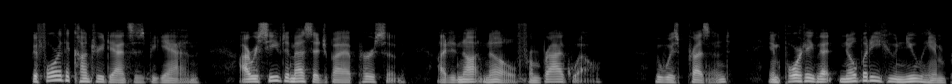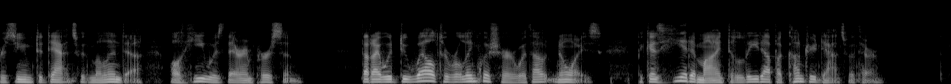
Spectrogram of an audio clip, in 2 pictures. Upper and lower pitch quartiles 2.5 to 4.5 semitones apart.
Yes: average, 4.1 semitones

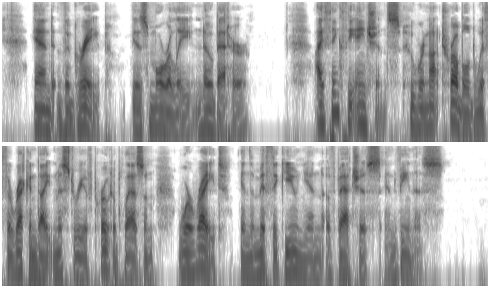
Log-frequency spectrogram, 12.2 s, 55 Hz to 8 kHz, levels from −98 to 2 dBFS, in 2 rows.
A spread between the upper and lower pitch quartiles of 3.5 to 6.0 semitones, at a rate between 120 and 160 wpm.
No: average, 3.0 semitones; average, 155 wpm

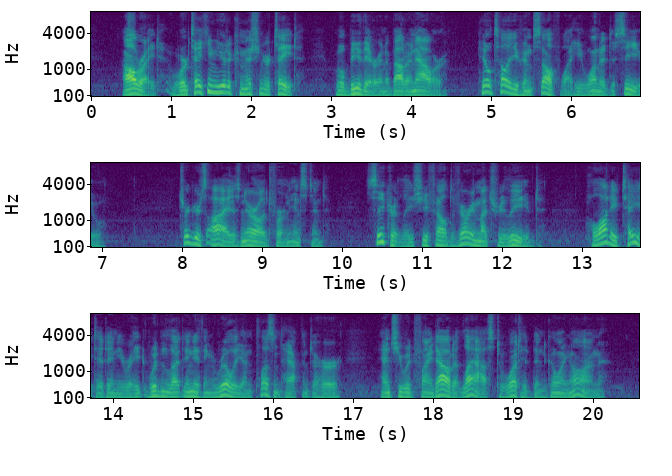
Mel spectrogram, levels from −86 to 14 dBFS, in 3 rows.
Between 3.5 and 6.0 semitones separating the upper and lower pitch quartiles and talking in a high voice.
No: average, 4.7 semitones; low, 110 Hz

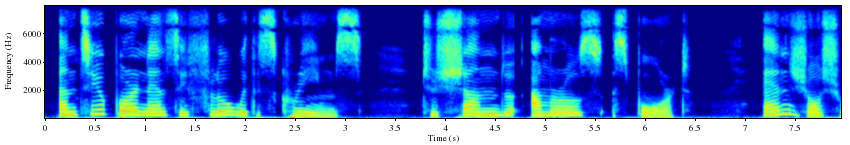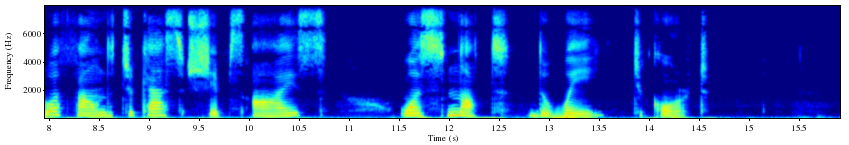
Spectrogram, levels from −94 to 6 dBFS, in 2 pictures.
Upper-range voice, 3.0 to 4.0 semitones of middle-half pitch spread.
Yes: high, 225 Hz; average, 3.3 semitones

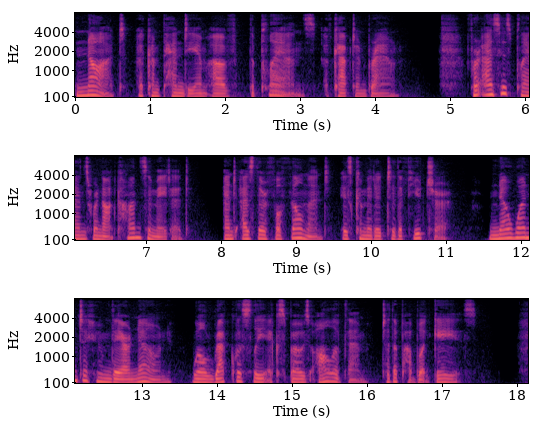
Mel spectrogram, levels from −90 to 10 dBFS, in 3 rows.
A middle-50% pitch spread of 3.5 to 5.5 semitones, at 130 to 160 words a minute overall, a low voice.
Yes: average, 4.3 semitones; average, 145 wpm; low, 125 Hz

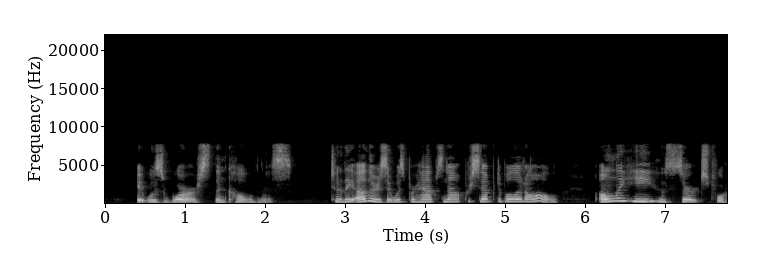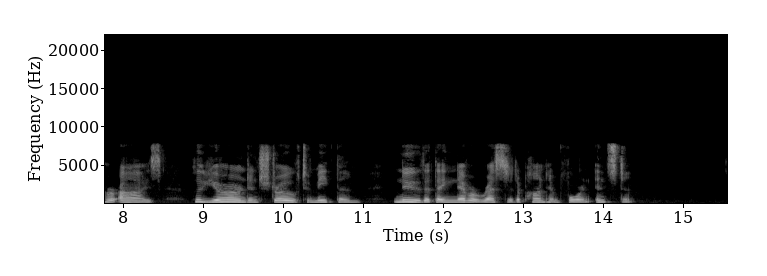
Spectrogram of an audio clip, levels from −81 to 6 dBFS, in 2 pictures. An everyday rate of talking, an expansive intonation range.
Yes: average, 150 wpm; wide, 6.0 semitones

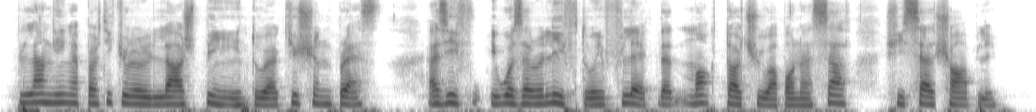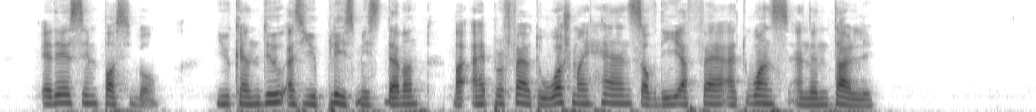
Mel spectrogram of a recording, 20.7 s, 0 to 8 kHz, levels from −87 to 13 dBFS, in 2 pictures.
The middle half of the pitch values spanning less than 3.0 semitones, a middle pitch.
Yes: narrow, 2.6 semitones; medium, 150 Hz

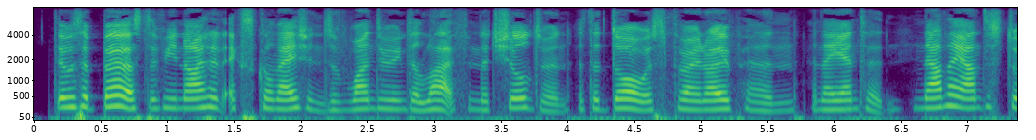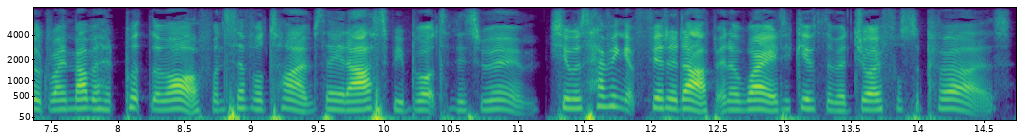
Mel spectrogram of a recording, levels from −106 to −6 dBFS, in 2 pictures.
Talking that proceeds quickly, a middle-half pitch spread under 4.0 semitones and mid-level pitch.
No: fast, 235 wpm; narrow, 2.4 semitones; high, 200 Hz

